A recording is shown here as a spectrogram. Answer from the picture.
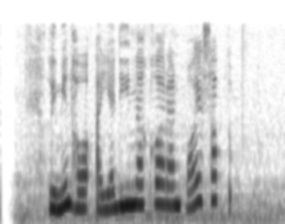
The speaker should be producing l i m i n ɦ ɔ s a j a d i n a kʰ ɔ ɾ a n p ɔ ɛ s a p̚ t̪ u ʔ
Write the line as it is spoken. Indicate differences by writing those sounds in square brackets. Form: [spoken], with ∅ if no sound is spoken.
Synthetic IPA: l i m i n ɦ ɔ [∅] a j a d i n a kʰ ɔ ɾ a n p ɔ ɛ s a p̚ t̪ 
